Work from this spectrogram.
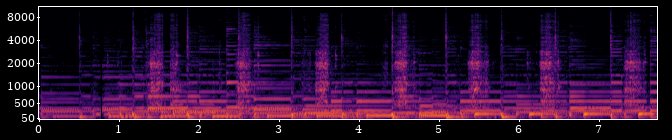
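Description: A hand file rasps across the teeth of a crosscut hand saw clamped in a vise, a steady series of close, regular strokes with short pauses between them, and no talking.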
